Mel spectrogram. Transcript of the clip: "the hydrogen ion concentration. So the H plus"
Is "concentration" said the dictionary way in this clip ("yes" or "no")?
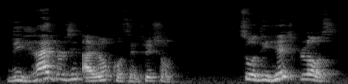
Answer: yes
